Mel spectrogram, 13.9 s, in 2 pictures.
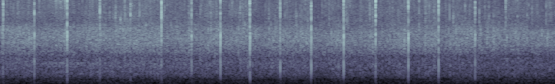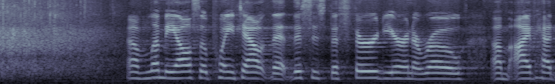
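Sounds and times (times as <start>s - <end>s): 
audience round of applause: 0.0s - 8.3s
speech: 8.6s - 13.8s.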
